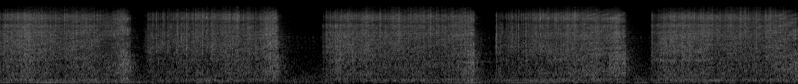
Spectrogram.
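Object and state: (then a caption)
Glitter foam sheet being scratched. Long dark nails scratch fast across a flat silver glitter foam sheet, one hand at a time. Five sustained bursts of dense, bright, rasping scratching are separated by brief pauses, with almost no low end.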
